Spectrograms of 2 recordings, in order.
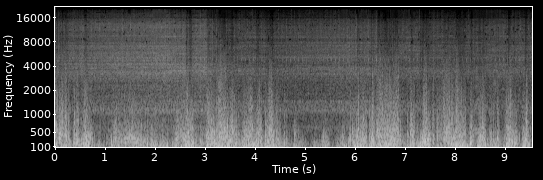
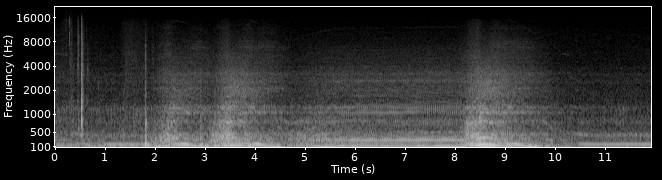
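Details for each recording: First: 2003 Honda Odyssey 3.5L with P0305 misfire, jumper wire feeding power to cylinder 5 ignition coil: steady, even idle with low rumble, no stumble; normal idle once the coil gets power. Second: 2003 Honda Odyssey 3.5L V6 with code P0305 and check engine light on: starts into an unsteady, lumpy, shaking idle with an irregular beat; misfire on cylinder 5 from an ignition coil not firing.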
